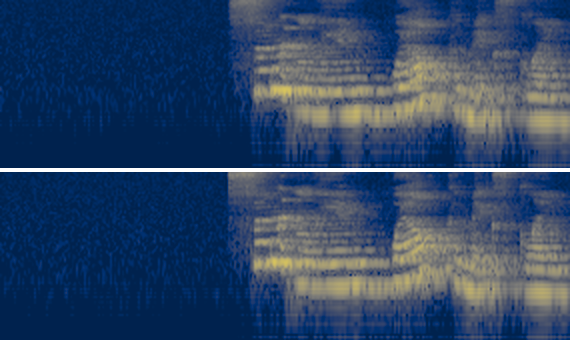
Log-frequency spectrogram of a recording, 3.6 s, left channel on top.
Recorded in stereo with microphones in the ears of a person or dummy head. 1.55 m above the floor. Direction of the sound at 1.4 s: 70° right (ahead or behind).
